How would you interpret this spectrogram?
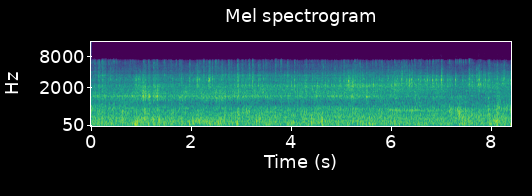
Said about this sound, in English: Three guys with backpack leaf blowers. No sign of hearing protection anywhere.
